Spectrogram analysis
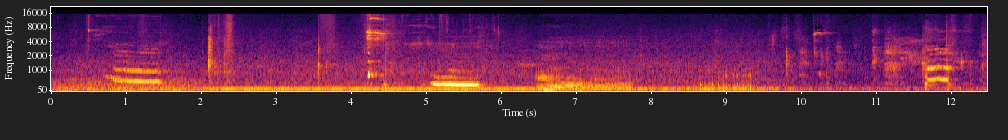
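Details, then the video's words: Golden retriever puppy named Dagny giving short, high, thin whines and squeaks in scattered bursts, some sliding downward, with a few soft lower grumbles midway, over a steady low hum. "Dagny vs. Communication (golden retriever puppy)"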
